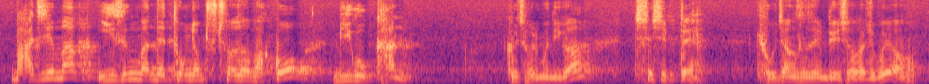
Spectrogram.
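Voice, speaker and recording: A middle-aged man, a pastor, preaching a lecture-style sermon, telling stories animatedly and acting out quotes in sudden high shouts. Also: slight background noise.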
